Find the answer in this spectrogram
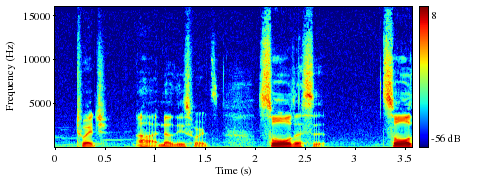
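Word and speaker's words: です: So when you first learn the language, right, you'll literally pronounce this so desu, so desu, and then you realize that this desu becomes des in real life.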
